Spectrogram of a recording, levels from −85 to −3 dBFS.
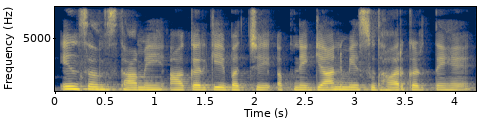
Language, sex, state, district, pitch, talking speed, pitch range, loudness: Hindi, female, Uttar Pradesh, Varanasi, 195 Hz, 170 wpm, 185-200 Hz, -14 LUFS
